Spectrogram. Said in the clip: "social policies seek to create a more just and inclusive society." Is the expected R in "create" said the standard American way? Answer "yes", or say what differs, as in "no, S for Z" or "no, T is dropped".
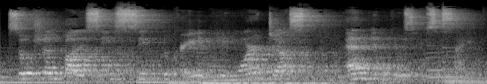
yes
